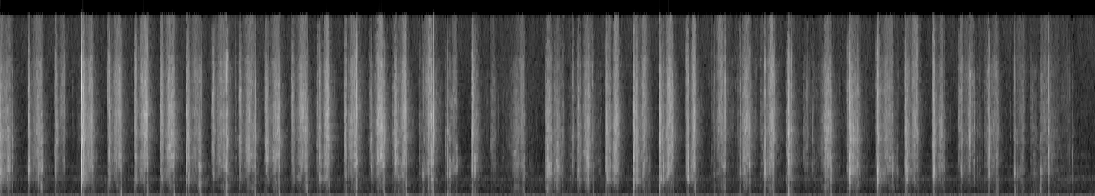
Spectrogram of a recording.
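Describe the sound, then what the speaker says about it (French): Tarot cards shuffled and laid down during a card reading: a long run of quick crisp riffling snaps and flicks, close and steady, with no voices. "Je vais déposer une carte encore"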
